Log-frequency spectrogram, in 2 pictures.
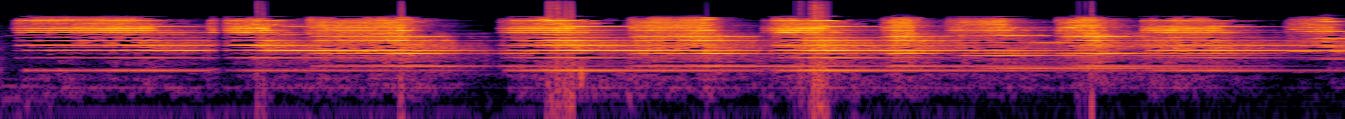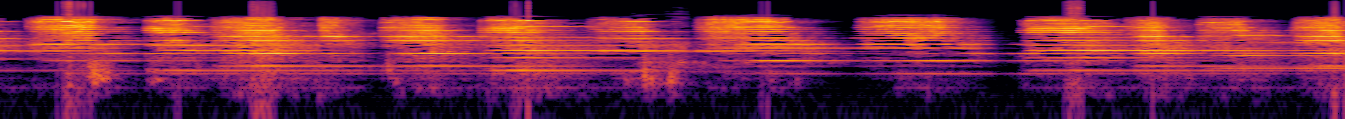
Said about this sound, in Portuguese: uma música medieval escandinava bem, bem conhecida, drone Temigen drone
